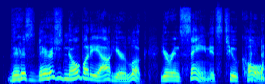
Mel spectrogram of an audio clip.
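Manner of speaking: whiny complaint. Retold or imitated. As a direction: whine at her that it's too cold. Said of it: "and I'd be like".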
